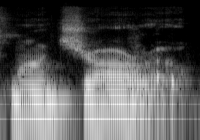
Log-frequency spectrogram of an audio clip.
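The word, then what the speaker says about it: Mounjaro: podcast from today, then I always pronounce that wrong. It's Monjaro. I think we need to have a vote on that. I've been saying Monjaro. Yeah. I think Kilimanjaro, Yeah. Mount Kilimanjaro. Yeah, So I think it's Monjaro.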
